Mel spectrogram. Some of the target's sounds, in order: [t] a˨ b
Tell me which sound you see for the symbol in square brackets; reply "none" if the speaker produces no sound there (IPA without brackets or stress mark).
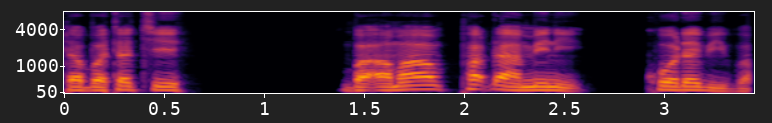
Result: t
